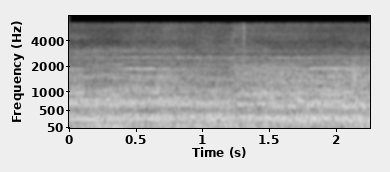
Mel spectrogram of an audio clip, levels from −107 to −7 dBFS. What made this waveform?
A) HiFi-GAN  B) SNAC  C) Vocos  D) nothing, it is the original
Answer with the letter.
B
